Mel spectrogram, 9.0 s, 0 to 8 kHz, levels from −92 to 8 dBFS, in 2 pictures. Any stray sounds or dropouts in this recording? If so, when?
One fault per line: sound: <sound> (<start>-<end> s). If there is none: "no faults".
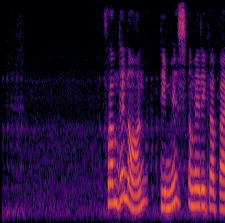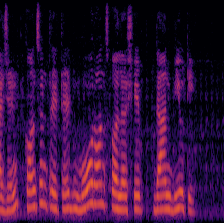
no faults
